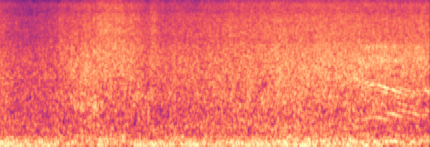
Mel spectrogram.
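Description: Loud, continuous rush of sea waves breaking and churning around a boat, a broad roaring wash with wind buffeting the microphone and no clear pauses.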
